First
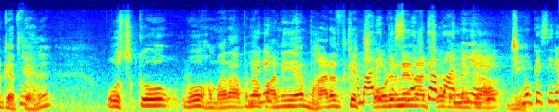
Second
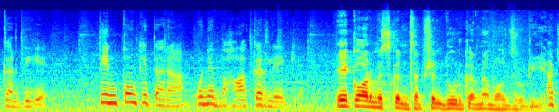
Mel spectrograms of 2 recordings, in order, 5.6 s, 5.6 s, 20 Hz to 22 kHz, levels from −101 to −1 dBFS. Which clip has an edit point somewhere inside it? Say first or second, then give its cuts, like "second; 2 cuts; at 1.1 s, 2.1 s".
second; 1 cut; at 3.2 s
